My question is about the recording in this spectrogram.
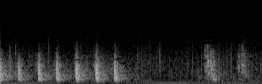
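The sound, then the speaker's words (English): Knocking on the wooden door of a lamp-lighted ranch house at night: a quick, even run of about six raps, a short pause, then two more softer knocks, with no voices. “Al, who is always elected to do the dirty work, is voted to knock on the door and make the necessary speech.”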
